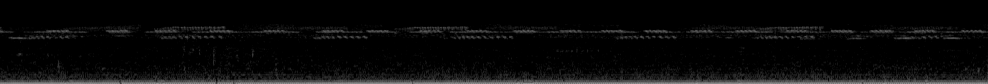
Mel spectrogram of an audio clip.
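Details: Night chorus of crickets in the eastern Botswana wilderness, 2:30 a.m., 21 May: high pulsed chirps repeat in regular bursts from at least two callers, with occasional soft knocks and a continuous low hum.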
